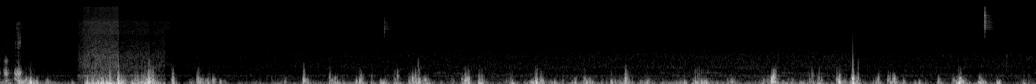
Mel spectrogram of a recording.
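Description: Irregular dull low thumps, several a second, with a short burst of rustling noise about a second in.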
